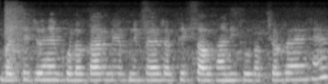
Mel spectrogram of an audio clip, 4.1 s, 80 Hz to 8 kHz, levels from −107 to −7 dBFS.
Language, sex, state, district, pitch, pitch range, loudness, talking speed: Hindi, female, Uttar Pradesh, Gorakhpur, 230 Hz, 225-235 Hz, -27 LUFS, 190 wpm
